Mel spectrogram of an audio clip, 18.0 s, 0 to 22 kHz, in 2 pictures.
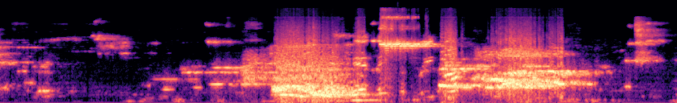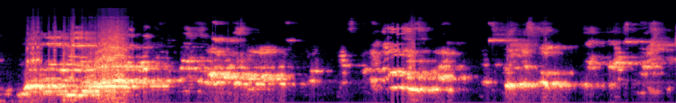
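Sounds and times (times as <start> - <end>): people shouting: 3.2 - 13.0
referee's whistle: 4.5 - 6.1.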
